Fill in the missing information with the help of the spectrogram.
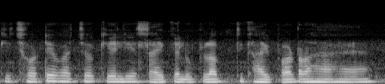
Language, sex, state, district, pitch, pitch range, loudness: Hindi, male, Jharkhand, Palamu, 120 Hz, 120-130 Hz, -17 LUFS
